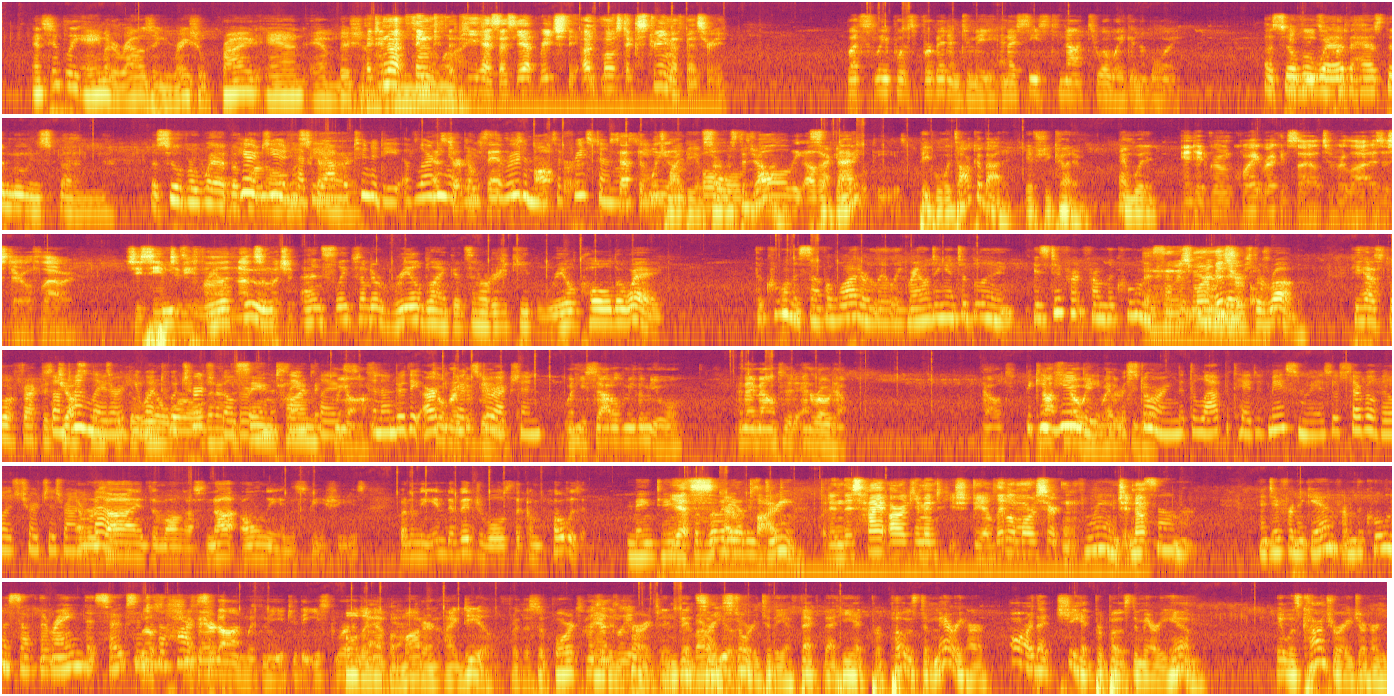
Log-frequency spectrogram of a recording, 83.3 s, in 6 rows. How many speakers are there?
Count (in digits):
10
